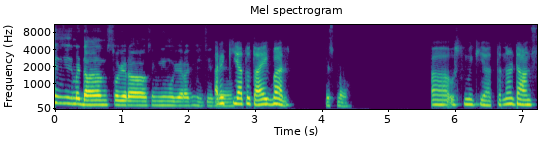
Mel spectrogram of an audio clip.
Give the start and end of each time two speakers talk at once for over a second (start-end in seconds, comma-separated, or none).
none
